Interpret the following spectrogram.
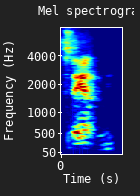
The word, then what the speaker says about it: Staunton: I was born in the Shenandoah Valley, Virginia, near Stanton, which is spelled Staunton, but if you're a native, you call it Stanton.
